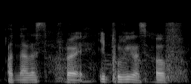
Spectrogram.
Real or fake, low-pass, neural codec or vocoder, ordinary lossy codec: fake; 7.2 kHz; codec, 44.1 kHz, 7.8 kbps, DAC; none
